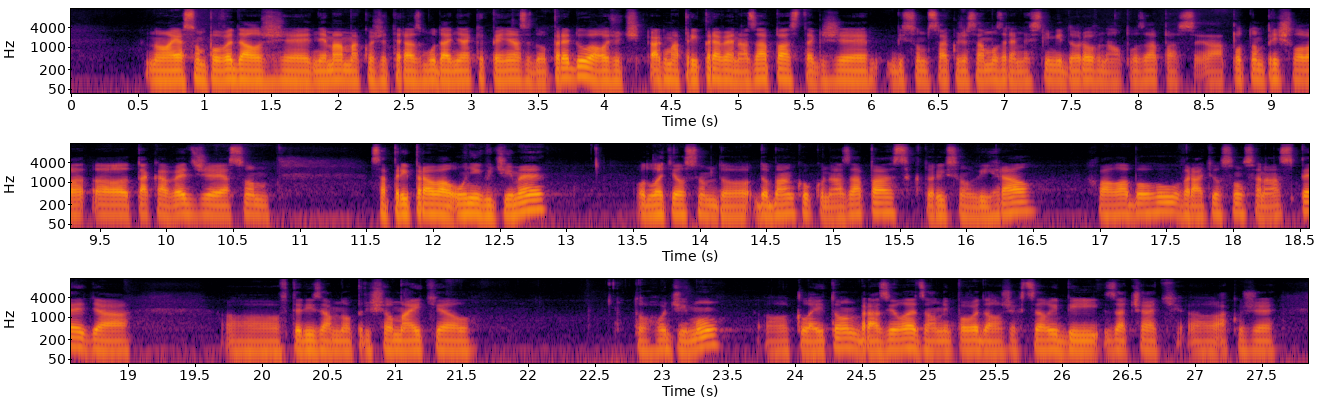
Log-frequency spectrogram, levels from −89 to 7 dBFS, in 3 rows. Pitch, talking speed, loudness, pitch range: 95 Hz, 185 wpm, -21 LUFS, 95-105 Hz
